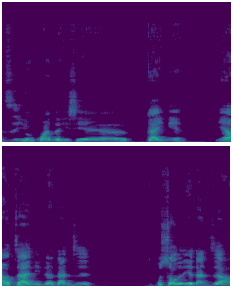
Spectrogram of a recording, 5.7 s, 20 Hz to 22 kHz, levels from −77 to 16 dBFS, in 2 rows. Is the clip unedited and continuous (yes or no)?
yes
